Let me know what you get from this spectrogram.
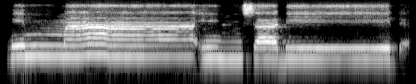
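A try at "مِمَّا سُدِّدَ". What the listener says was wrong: Mimma sodid ya, bukan sadid. Mimma sodid. Mimma sodid.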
